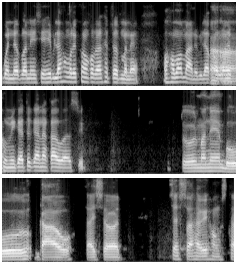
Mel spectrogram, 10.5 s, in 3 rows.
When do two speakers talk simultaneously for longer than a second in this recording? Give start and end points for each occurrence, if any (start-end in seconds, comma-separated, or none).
none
